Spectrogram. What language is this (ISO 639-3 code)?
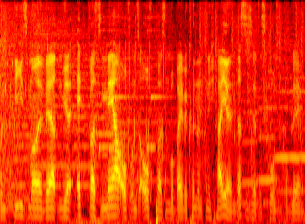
deu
